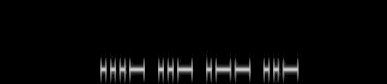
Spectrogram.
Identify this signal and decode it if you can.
Morse code, heard as a keyed tone, about 25 wpm, 700 Hz. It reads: VUWU
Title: Four Challenging Letter-Number Combinations 25wpm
